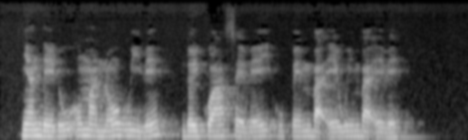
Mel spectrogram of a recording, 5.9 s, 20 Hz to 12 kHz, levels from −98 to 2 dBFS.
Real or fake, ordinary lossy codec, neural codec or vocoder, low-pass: real; AAC, 64 kbps; none; 10.8 kHz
